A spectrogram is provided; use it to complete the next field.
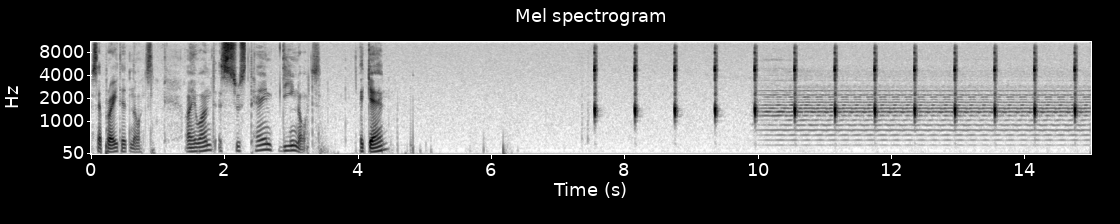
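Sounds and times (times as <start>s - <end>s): sustained cello note: 10.0s - 15.0s.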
